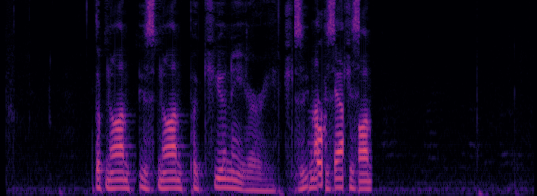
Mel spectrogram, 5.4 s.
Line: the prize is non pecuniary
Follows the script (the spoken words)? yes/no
no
